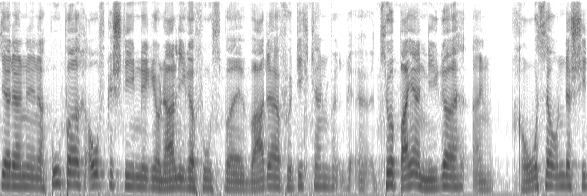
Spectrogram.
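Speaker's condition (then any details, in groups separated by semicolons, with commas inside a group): Cleft palate; cleft palate present since childhood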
